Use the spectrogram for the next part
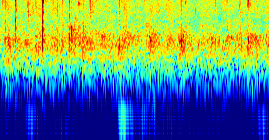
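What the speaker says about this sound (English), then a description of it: "So join me in thanking these artists and officially clapping the festival into existence." An audience claps at the launch of an emerging writers' festival, a sustained, fairly close round of applause with a few sharper individual claps standing out.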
